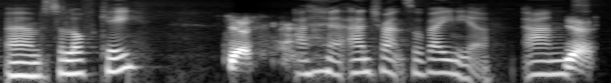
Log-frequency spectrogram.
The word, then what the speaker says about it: Solovki: So talking about people who live in very much an agrarian society, you've done projects in, I think I might pronounce this wrong, Solovki?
